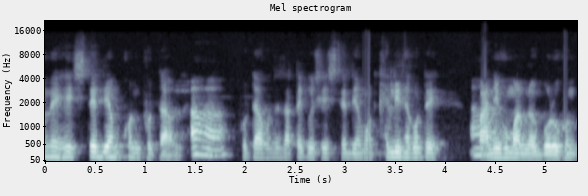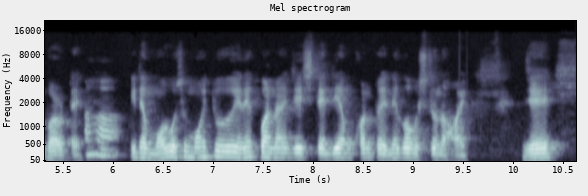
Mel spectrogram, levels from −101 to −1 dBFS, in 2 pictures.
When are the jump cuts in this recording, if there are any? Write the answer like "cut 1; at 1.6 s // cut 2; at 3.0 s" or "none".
none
